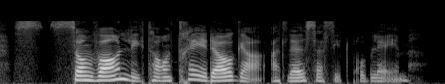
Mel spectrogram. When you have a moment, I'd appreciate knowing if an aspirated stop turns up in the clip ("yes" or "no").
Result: yes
